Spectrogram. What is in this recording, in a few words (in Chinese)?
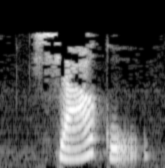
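"峡谷", Mandarin Chinese; chinese flashcards; hsk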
